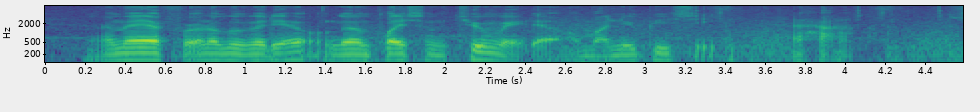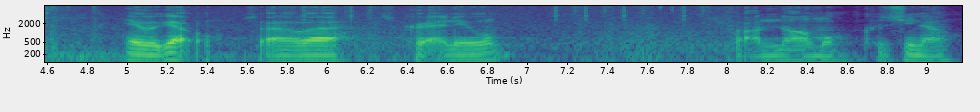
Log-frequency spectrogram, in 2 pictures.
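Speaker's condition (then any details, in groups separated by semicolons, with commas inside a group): No condition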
